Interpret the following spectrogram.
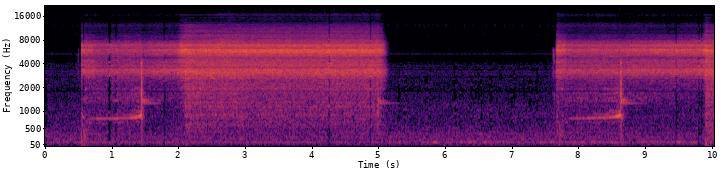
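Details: Air rifle booster pump filling from a source tank, with about 2,500 psi presently, driven by a drive tank regulated to 125 psi. Each actuator press gives a long hissing stroke opening with a short rising chirp or tink, with quiet gaps between strokes; normal pump cycling.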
